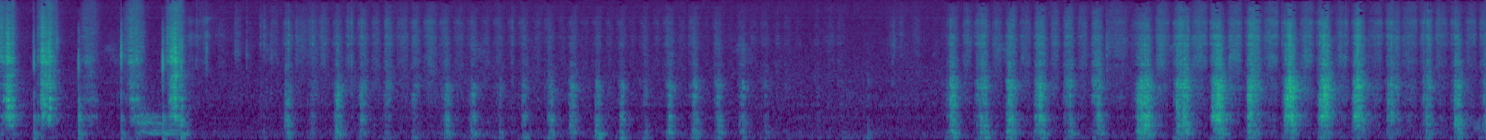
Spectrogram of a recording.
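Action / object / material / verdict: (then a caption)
scrape / scratch-art card scratched with a wooden stylus / coated paper / none. A wooden stylus scratches back and forth across the lower right area of a flat black-coated scratch-art card held pressed flat by one hand. A few loud, bright scraping strokes open the clip, followed by a quieter, steady run of short rasping strokes at roughly three per second. The strokes grow louder and brighter again for the last five seconds.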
